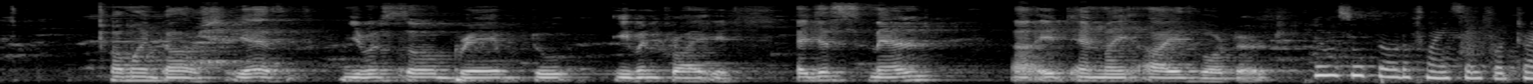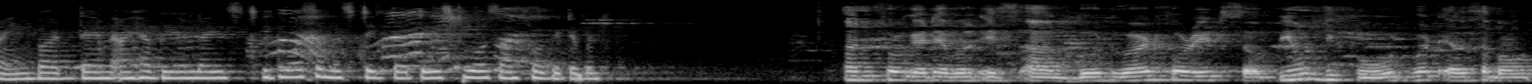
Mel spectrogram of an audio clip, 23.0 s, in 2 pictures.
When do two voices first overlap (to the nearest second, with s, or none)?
none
